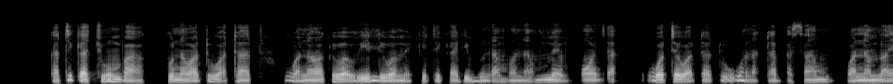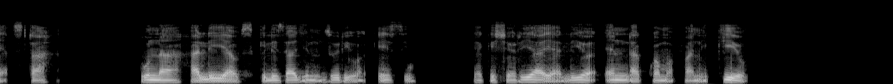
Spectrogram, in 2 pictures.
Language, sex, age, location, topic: Swahili, male, 18-24, Wajir, government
